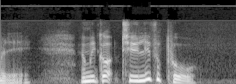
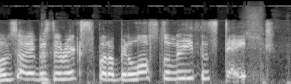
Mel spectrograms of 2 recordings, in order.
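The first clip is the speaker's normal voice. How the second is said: high Scouse stage apology; Liverpool accent; 7 semitones higher than usual. Acted. Lost actress apologising to the director, high Liverpool accent. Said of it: "gone back to Liverpool".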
